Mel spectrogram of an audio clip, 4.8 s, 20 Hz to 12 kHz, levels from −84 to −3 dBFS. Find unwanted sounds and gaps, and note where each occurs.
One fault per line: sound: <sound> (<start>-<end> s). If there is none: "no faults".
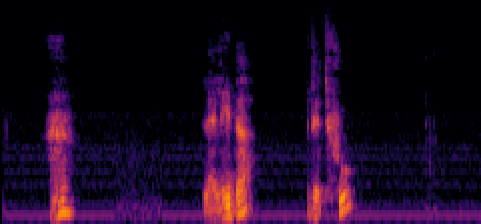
no faults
